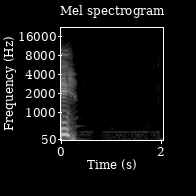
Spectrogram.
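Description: The end of a man's spoken word in the first moment, then near silence with only a very faint steady hum.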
